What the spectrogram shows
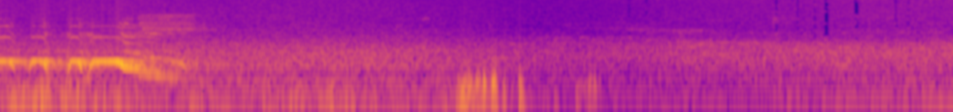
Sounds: owl hooting

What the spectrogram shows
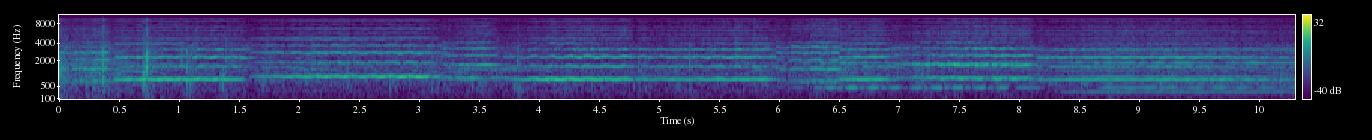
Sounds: violin, music, musical instrument

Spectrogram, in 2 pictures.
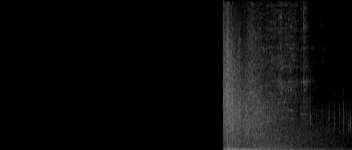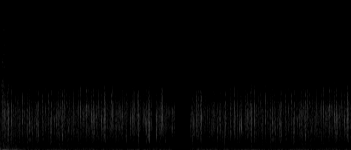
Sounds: pop, explosion

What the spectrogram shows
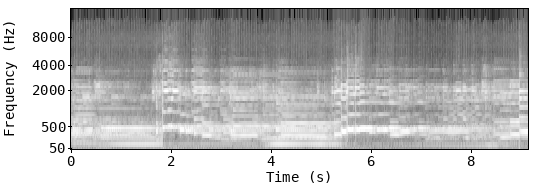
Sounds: guitar, acoustic guitar, strum, musical instrument, plucked string instrument, electric guitar, music

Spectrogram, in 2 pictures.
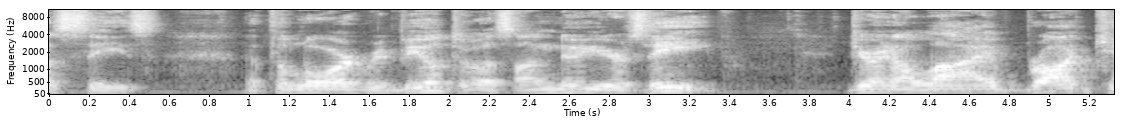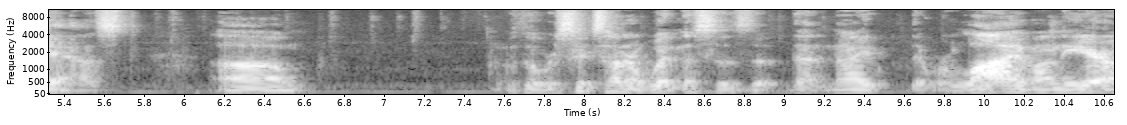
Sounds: speech

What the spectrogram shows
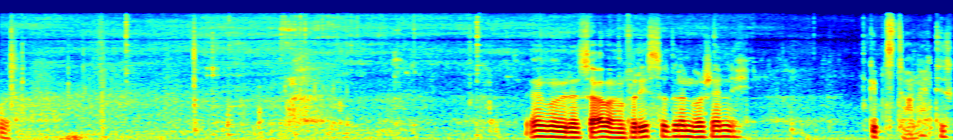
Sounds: speech

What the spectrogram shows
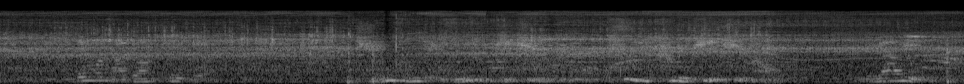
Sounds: speech

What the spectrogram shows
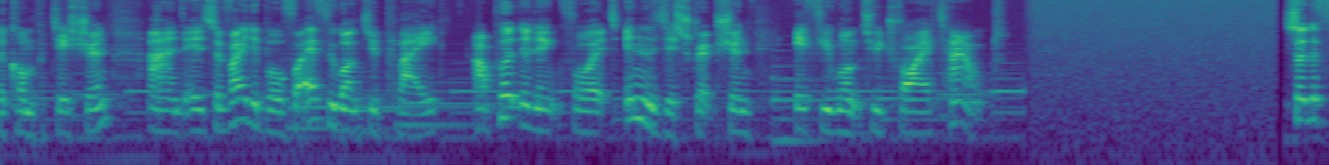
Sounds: speech, music

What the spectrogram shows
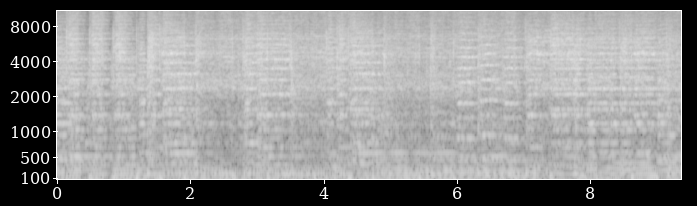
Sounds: music

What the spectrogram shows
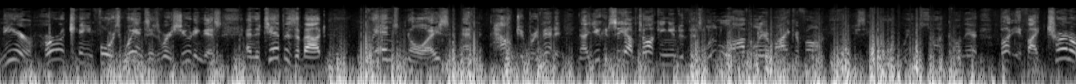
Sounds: wind noise

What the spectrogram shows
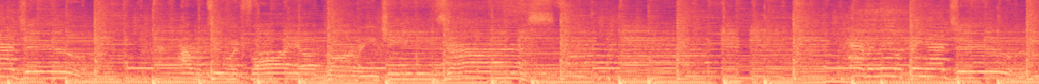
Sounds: music

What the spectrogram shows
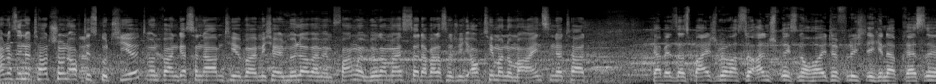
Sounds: people booing

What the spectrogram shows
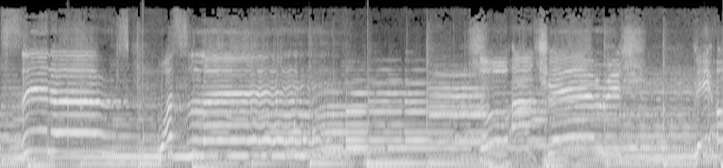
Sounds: singing, music

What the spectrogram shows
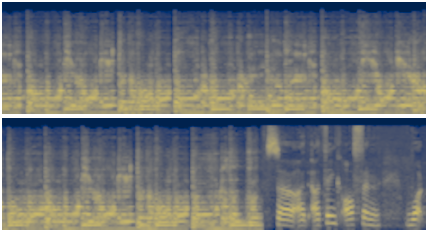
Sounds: music, didgeridoo, speech

